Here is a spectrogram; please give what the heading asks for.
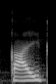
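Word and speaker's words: kite: जैसे क, आई और ट, काइट हो गया। लास्ट में जो ई है ना, इसको आप प्रोनाउंस नहीं करेंगे।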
